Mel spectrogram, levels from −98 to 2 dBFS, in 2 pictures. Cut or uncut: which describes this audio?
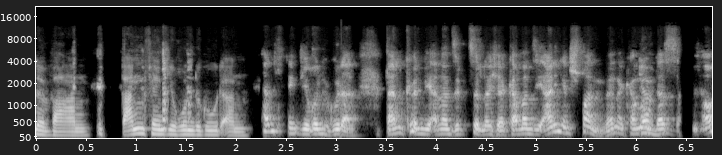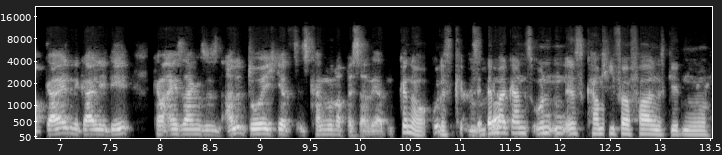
cut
